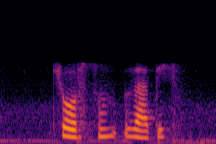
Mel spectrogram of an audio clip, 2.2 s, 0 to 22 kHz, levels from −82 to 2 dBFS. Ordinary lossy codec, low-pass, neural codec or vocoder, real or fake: Opus, 24 kbps; 3.6 kHz; autoencoder, 48 kHz, 32 numbers a frame, DAC-VAE, trained on Japanese speech; fake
